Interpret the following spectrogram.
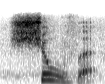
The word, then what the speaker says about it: chuva: For example, the word rain, which means in Portuguese chuva, chuva, chuva. As you see here, the digraph CH is pronounced as SH in English.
